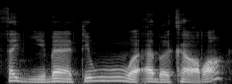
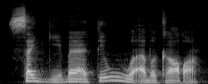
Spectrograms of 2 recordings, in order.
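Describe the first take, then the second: First: The first word begins with a th sound. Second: The first word begins with an s sound. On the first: The speaker calls it right. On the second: The speaker calls it wrong. "tha diganti sa"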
